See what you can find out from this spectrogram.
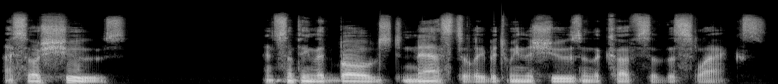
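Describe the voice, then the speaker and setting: A man narrates a first-person audiobook with a very deep, low-pitched voice. He reads in a laconic, dry and unhurried way. The studio sound is close and dead, with no room in it at all. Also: fairly even intonation, creaky, a bit bright, no room sound.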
